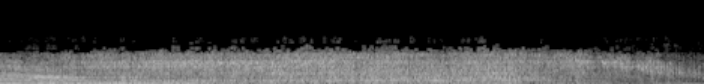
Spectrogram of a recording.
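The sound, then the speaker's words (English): A plane engine that has been acting up roars loud for several seconds, running rough and sputtering as the plane comes in fast to land, with a steady droning rumble that eases slightly at the end. No one speaks. “Well, we'll know in a minute because he's coming in fast.”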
